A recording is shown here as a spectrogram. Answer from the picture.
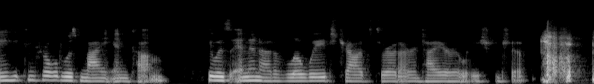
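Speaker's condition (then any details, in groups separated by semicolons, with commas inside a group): No condition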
